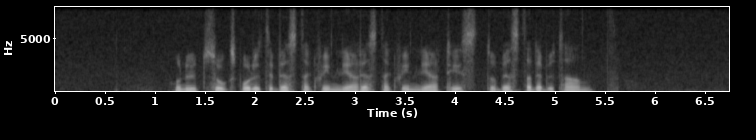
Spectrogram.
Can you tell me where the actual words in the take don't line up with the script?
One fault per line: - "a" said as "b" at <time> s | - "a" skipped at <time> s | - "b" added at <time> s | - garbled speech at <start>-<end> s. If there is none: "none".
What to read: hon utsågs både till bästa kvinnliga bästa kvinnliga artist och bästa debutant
none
